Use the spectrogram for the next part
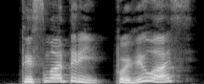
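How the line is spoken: Cheerful giggle. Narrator (Russian): Весело хихикает Антон

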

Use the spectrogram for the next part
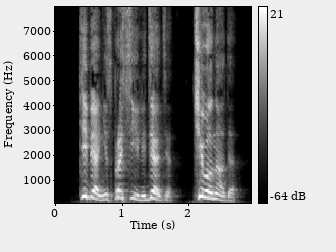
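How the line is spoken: Rude snarl. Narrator (Russian): грубо огрызнулся прыщавый

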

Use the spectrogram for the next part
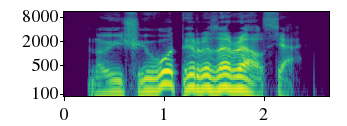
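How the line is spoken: Deep bass voice. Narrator (Russian): густым басом произнес низкий

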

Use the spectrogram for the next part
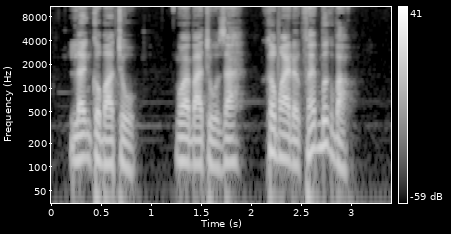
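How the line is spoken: Cold reply. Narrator (Vietnamese): Một tên lạnh lùng trả lời

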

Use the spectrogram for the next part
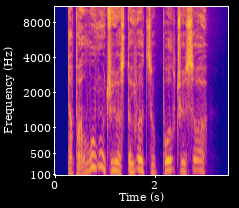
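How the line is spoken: Old ghoul's toothless mumble. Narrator (Russian): прошамкал старый упырь

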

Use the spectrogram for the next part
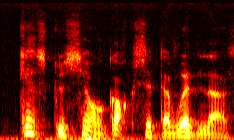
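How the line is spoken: Angry exclamation. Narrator (French): s'écriait-il avec colère

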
